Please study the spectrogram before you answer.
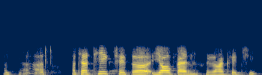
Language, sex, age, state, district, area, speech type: Maithili, female, 30-45, Bihar, Madhubani, rural, conversation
